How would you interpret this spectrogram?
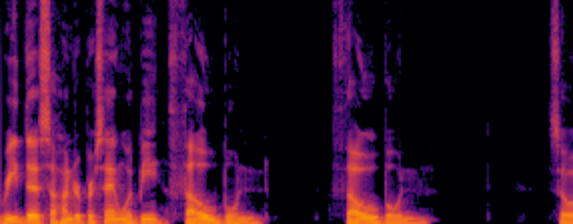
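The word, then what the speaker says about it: ثوب: Something you guys may be recognizing or used to, the word thawb, which is the long dress the imam wears. Thawb. It starts with a tha.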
